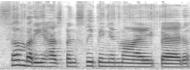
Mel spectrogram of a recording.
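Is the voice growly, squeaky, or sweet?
sweet. The voice is soft, sweet and low. "in her soft, sweet, low voice"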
